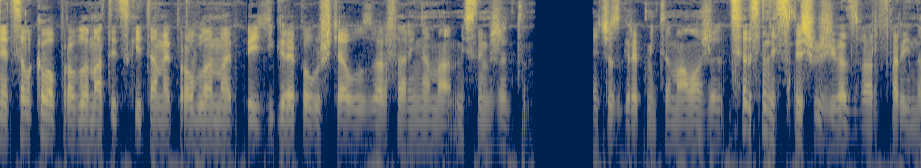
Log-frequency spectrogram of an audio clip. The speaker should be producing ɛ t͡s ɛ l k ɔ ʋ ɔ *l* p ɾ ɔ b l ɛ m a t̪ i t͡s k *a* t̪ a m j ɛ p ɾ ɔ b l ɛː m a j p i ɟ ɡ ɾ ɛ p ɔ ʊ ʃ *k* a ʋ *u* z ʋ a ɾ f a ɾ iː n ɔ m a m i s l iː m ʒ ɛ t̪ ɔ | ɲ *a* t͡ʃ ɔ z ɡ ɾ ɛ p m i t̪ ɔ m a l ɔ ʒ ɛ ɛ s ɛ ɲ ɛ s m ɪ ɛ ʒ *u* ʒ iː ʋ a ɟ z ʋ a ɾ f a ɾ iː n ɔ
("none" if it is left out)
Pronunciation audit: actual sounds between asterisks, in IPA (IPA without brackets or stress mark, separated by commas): none, i, c, u, ɛ, u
